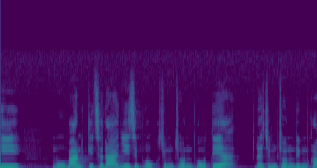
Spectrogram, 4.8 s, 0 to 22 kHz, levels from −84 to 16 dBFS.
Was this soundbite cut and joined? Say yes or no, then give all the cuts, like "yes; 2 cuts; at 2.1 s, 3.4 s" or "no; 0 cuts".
no; 0 cuts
